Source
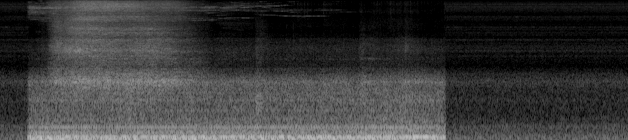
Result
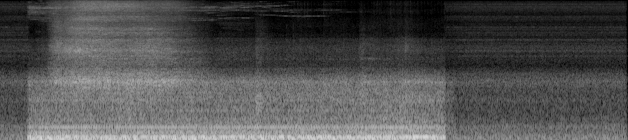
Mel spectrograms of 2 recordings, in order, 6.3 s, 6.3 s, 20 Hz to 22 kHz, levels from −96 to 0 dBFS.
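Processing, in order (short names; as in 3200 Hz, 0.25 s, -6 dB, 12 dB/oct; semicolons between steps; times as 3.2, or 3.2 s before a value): in parallel at -1 dB: compressor, threshold -43 dBFS, peak gain reduction 16.5 dB; on the sum: high shelf 9000 Hz -6.5 dB; speakerphone echo 0.1 s, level -11 dB; gain +7.5 dB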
